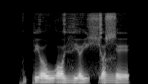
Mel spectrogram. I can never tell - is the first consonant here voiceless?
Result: yes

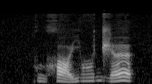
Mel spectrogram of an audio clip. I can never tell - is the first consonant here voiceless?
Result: yes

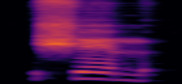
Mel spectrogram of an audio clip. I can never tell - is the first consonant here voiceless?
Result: yes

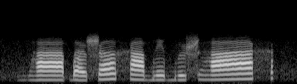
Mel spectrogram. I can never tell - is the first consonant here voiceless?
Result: no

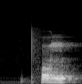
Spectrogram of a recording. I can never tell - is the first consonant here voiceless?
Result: yes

